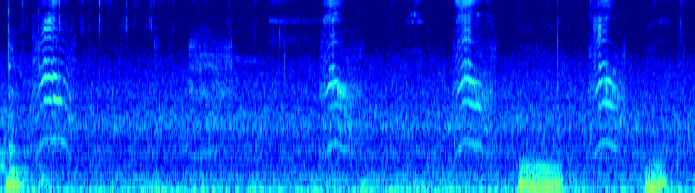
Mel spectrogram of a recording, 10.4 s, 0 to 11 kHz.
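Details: Pet mother cat giving birth to two kittens on New Year's Day 2024, meowing four times, spaced a few seconds apart. Each meow is a clear, tonal call that rises and falls. Two dull low thumps are heard near the end over a steady background hiss.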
